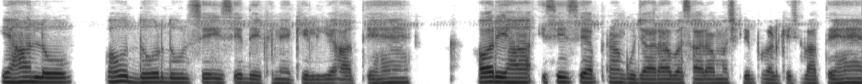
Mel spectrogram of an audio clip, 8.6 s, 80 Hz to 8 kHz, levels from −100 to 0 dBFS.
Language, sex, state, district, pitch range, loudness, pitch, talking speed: Hindi, male, Bihar, Jamui, 130-155 Hz, -19 LUFS, 140 Hz, 165 wpm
